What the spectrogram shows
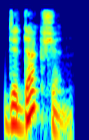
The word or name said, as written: deduction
